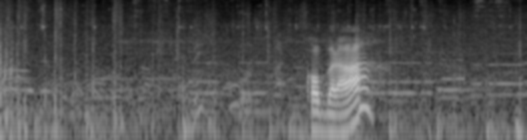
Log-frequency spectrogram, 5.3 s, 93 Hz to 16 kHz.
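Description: Horse hooves clip-clop in steady rhythm in the video game Kingdom Come: Deliverance 2, a soft repeated clatter under someone speaking, with a horse's brief loud whinny partway through.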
